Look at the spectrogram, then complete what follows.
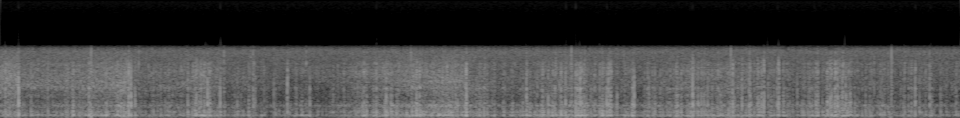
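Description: Wind rumbling on the microphone of a camera carried on a moving bicycle, with road noise and frequent small clicks and rattles from the ride.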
